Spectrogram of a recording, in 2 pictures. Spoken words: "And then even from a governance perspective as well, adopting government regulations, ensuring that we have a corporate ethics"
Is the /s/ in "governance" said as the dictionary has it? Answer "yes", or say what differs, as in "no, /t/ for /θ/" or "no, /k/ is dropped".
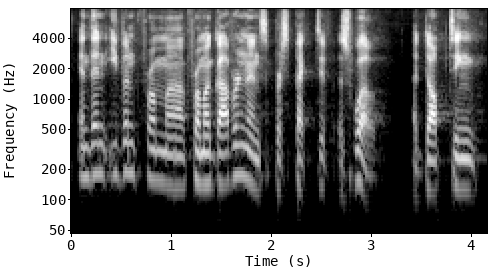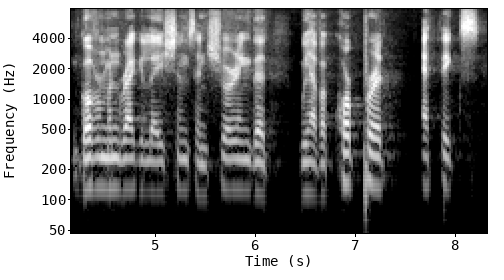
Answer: yes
